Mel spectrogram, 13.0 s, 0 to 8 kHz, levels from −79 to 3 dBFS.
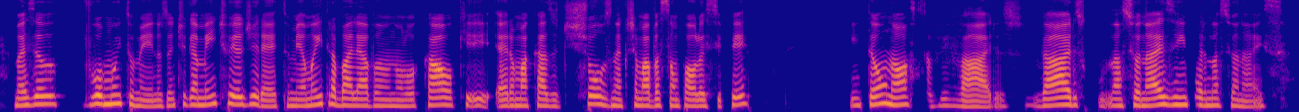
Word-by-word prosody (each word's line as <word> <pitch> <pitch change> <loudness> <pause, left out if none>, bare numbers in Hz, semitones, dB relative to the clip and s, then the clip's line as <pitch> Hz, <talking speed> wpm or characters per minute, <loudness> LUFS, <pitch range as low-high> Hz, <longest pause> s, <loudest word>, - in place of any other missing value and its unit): mas 185 +2 0
eu 215 +1 +4 0.3
vou 220 +4 +5
muito 225 0 +3
menos. 160 -1 -4
Antigamente 200 +5 -3
eu - - +6
ia 205 - +3
direto. 170 -6 -2
Minha 170 -1 -2
mãe 200 +5 0
trabalhava 175 -5 0
num 165 0 -4
local 190 +4 +3
que 180 -5 -5
era 165 +2 -1
uma 175 0 +1
casa 170 -2 -2
de 145 - -20
shows, 215 -5 -1
né, 170 -1 -1
que - - -16
chamava 180 -2 +1
São 175 0 -2
Paulo 165 -1 0
SP. 195 +7 -4 1.0
Então, 205 +5 +2
nossa, 205 0 +3 0.2
vi 175 +3 -11
vários, 155 -2 -2
vários 190 +2 +3
nacionais 175 +3 +1
e - - +2
internacionais. 180 -5 -4
180 Hz, 155 wpm, -23 LUFS, 170-200 Hz, 1.0 s, eu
